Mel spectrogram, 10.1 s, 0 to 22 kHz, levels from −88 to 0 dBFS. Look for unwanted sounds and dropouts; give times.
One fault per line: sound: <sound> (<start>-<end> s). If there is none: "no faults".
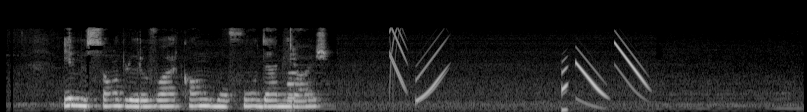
sound: chirp (4.9-5.6 s)
sound: chirp (7.0-8.2 s)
